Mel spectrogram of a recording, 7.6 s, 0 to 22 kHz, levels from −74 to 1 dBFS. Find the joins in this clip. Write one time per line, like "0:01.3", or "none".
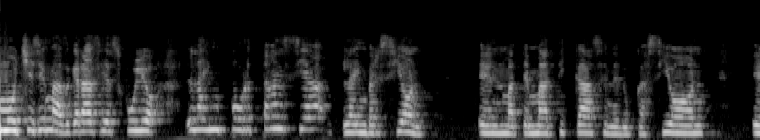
0:03.3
